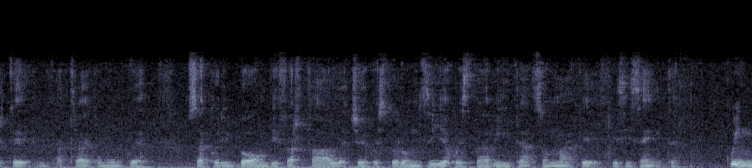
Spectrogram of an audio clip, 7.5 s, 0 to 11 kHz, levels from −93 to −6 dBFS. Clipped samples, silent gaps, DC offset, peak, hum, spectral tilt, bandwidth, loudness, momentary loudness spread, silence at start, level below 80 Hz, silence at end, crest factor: under 0.1%; none; under 0.1%; -22 dBFS; none; -7 dB/octave; 7.6 kHz; -40 LUFS; 10 LU; 0 s; -54 dBFS; 0 s; 16 dB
